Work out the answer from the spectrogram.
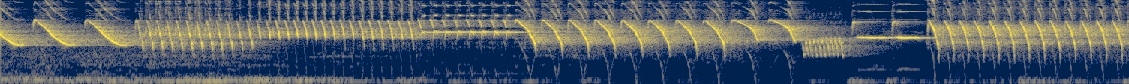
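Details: Canary singing a long training song for birds: descending swoops, fast buzzy trills, a pure ringing whistle and more rolling trills in quick succession.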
